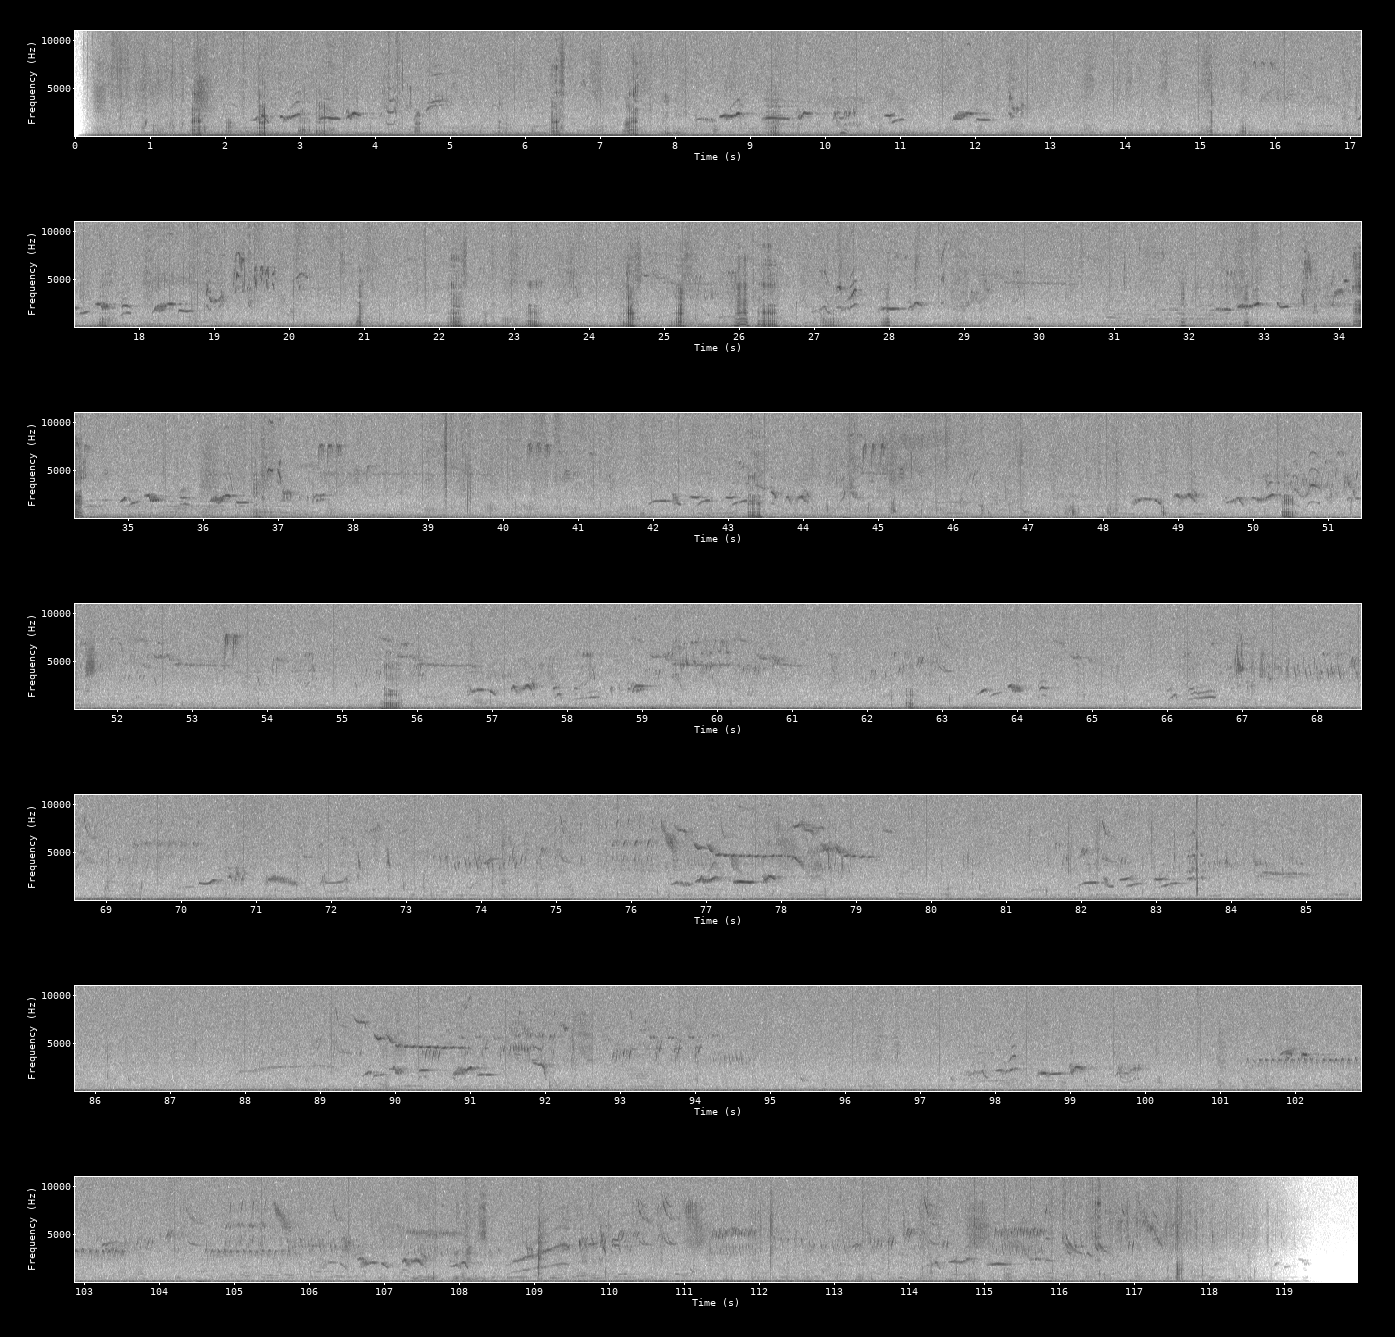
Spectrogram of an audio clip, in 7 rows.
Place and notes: During the open day at Brazier's Park, we discovered they are raising some pigs there in an orchard. The pigs were wonderful company, and so we hung out with them for a little while, listening to their small grunts and munching sounds, and the noises of folk passing by and remarking on the pigs. Very simple recording just made by leaving my EDIROL R-09 on the floor beside the field with the pigs in it.
United Kingdom, European Union, 6 May 2013, 13:30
